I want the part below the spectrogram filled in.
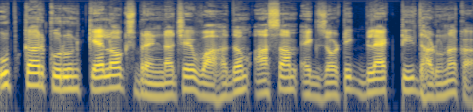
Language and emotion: Goan Konkani, neutral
